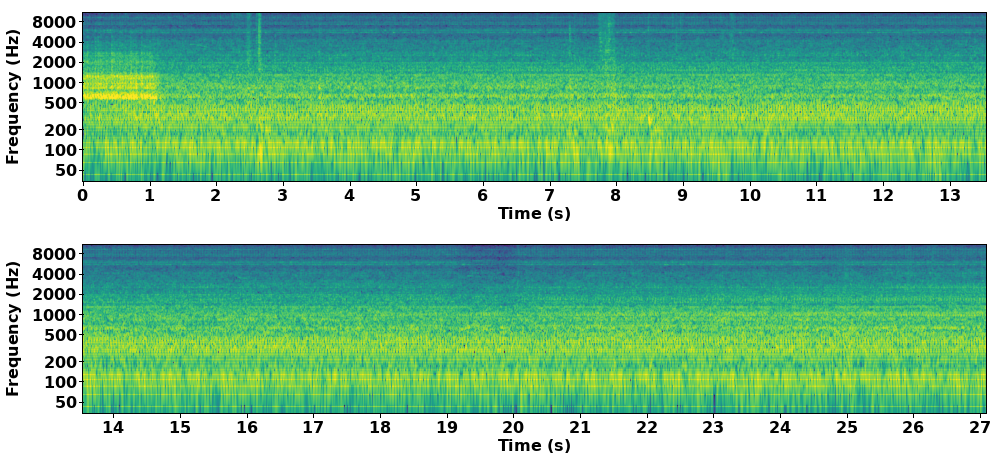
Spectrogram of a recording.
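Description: A steady mechanical hum, like a motor or engine running, after a louder whirring sound cuts off about a second in.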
